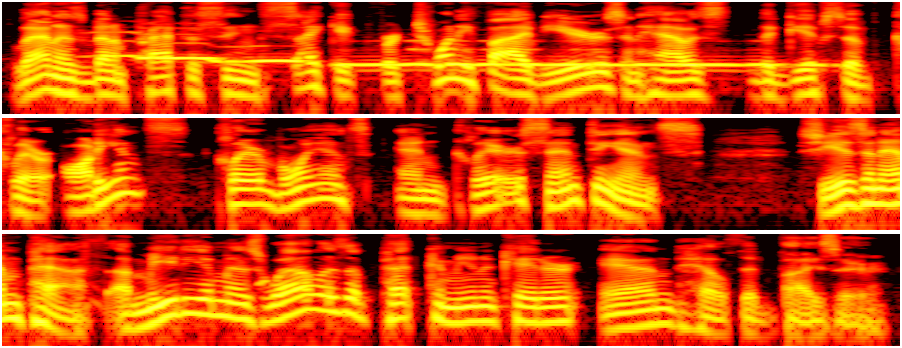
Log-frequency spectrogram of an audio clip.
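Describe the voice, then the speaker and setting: A man announcing a psychic talk show, reading slowly with a sing-song lilt. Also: mid-range voice, sing-song. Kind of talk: announcing the show, then casual chat.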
